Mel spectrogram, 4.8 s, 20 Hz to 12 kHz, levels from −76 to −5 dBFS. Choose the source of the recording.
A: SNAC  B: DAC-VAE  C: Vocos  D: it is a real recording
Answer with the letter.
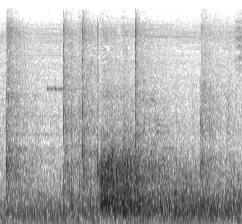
D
